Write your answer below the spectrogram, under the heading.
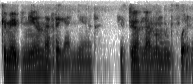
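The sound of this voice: A man speaks at a fairly quick pace with a fairly low pitch. His voice has little pitch movement.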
